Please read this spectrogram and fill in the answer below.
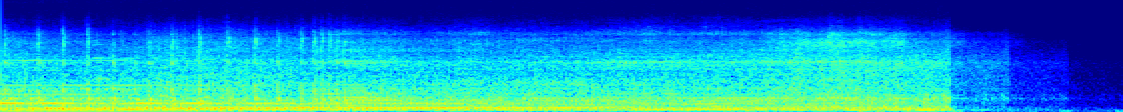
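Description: Dense rumbling noise closing the track, slowly getting quieter, then cut off abruptly about seven seconds in and trailing away to silence.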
